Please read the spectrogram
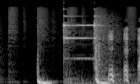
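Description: A single bright bell ding rings out briefly, its metallic tone fading quickly amid bumps and murmured voices around it.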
